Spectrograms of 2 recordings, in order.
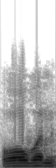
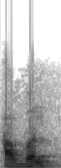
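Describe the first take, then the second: First: The first vowel is a long 'oh' sound. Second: The first vowel is a short 'uh' sound. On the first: The speaker calls it wrong. "ஓவன் கிடையாது" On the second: The speaker calls it right.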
